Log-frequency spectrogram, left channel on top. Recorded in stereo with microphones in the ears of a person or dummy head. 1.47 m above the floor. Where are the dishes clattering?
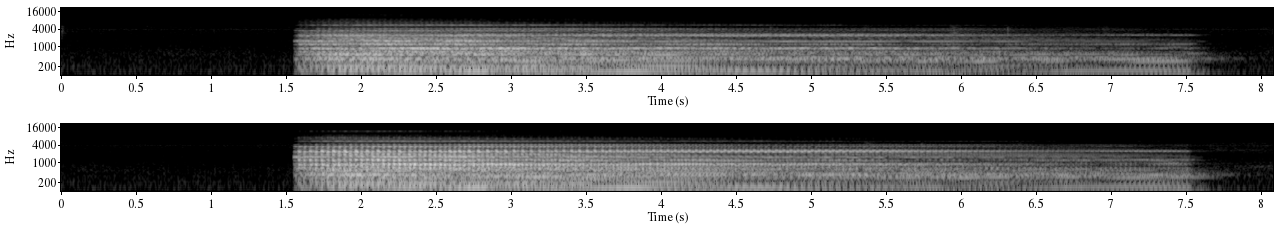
30° right (ahead or behind), 0.6 m.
